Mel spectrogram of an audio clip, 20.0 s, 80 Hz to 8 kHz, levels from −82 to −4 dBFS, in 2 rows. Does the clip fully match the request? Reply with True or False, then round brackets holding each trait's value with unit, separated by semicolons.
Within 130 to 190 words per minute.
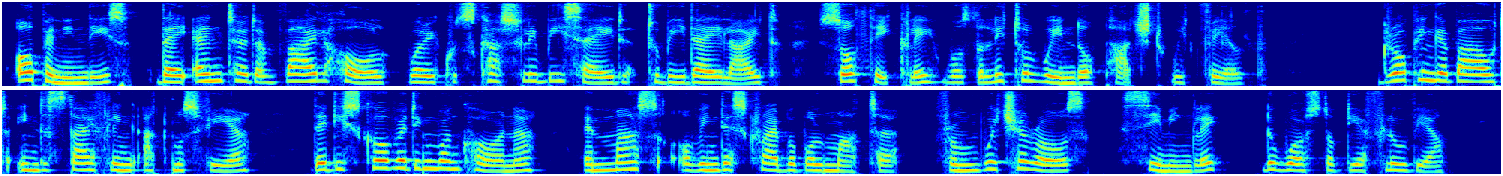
True (150 wpm)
